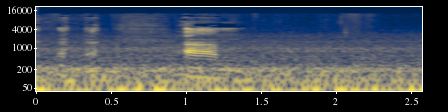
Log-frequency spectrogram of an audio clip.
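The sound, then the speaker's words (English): Steady, loud low rumble of a car driving through heavy morning commute traffic, with a brief tonal squeal or voice-like sound rising above the road noise partway through. “And so, sorry folks, there's a lot of traffic. I'm a little distracted here this morning.”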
